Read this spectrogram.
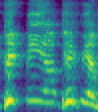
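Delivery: high, loud pleading demand; drunk fan begging. Retold or imitated. Drunk fan begging to be picked up, high and loud. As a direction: demand it like a drunk big guy. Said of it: "the guy's like".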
